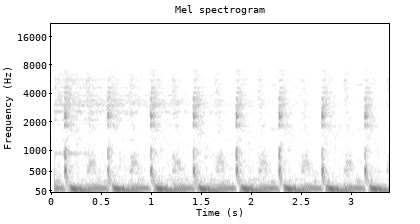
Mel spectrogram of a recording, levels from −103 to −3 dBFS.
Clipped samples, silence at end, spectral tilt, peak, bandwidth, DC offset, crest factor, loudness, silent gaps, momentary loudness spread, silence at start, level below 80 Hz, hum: under 0.1%; 0 s; -5 dB/octave; -48 dBFS; 7.4 kHz; under 0.1%; 14 dB; -64 LUFS; none; 1 LU; 0 s; -68 dBFS; none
